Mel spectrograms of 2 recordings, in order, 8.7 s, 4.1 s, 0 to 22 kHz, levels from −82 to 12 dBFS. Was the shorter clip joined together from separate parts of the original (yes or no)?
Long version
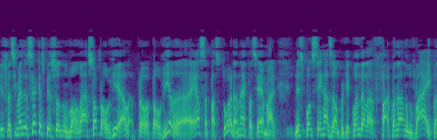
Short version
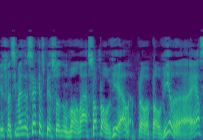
no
